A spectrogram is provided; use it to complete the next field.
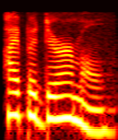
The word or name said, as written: hypodermal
